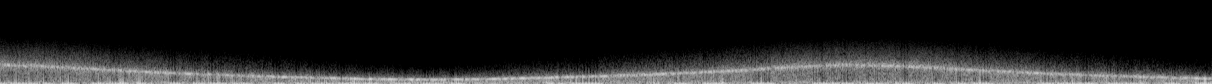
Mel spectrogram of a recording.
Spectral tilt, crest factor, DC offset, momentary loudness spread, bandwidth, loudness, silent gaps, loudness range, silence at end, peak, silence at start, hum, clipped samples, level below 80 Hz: -11.5 dB/octave; 14 dB; under 0.1%; 3 LU; 2.2 kHz; -22 LUFS; none; 2 LU; 0 s; -2 dBFS; 0 s; none; under 0.1%; -20 dBFS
